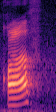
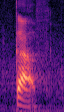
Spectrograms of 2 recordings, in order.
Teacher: جو 2 ڈاٹس والا ہے یہ موٹی آواز والا ہے اور جو اسٹک والا کاف ہے وہ باریک آواز والا ہے. اس کو کی کی آواز نہیں آئے گی کا کی آئے گی.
